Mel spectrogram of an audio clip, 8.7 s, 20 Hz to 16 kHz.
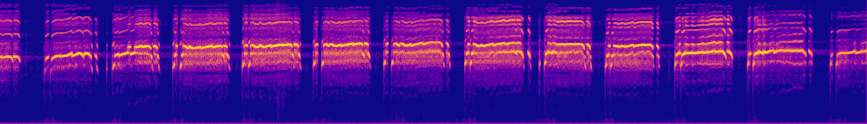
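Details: Osprey calling at the nest as the male brings a fish, 4 September 2019: a steady series of loud, clear whistled notes with short gaps, about one and a half per second, each slightly wavering in pitch.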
